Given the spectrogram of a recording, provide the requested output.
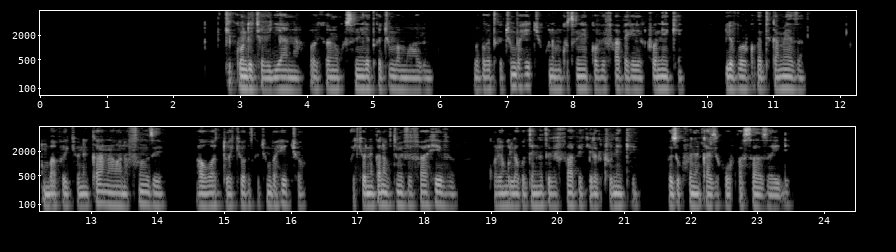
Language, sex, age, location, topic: Swahili, male, 25-35, Dar es Salaam, education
